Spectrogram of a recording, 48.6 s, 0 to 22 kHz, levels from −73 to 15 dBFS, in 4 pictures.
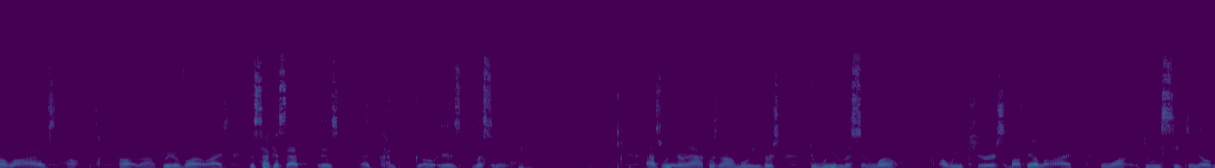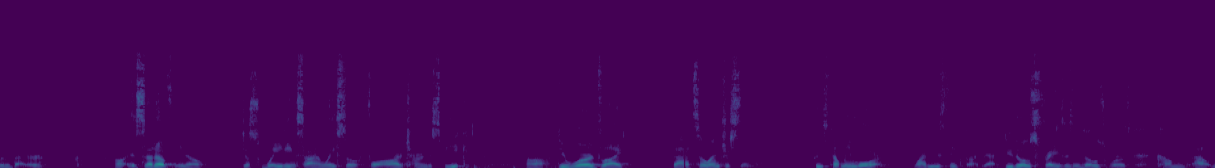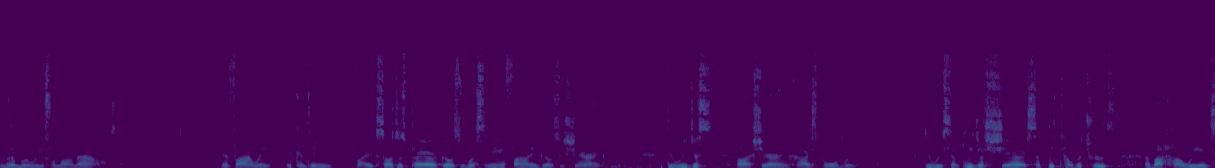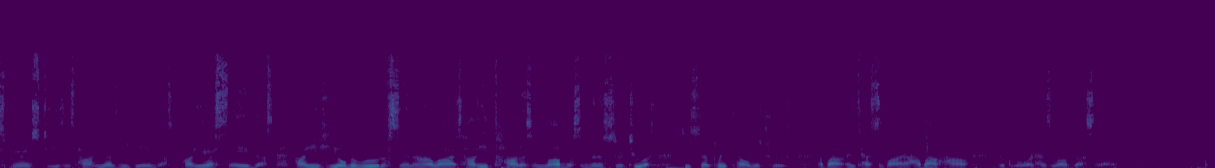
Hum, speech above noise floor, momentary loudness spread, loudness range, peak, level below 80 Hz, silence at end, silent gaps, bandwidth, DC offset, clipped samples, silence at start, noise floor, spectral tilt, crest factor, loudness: none; 29 dB; 15 LU; 8 LU; -24 dBFS; -78 dBFS; 0 s; none; 15 kHz; under 0.1%; under 0.1%; 0 s; -78 dBFS; -3.5 dB/octave; 26 dB; -49 LUFS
